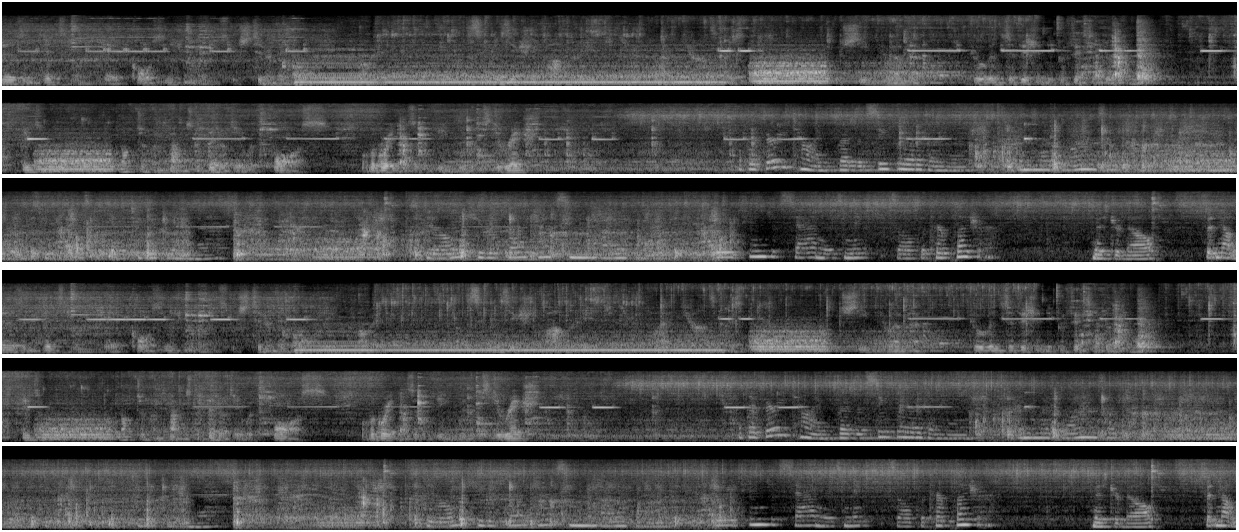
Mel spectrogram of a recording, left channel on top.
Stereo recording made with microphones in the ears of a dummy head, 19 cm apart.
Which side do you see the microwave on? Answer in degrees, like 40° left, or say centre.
70° left.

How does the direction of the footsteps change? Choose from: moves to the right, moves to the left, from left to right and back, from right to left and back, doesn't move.
from left to right and back.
